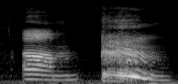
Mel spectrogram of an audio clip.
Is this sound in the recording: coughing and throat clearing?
yes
